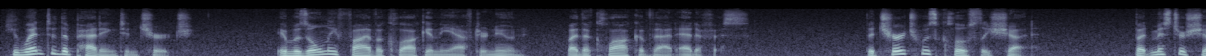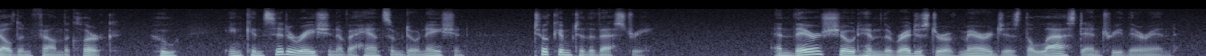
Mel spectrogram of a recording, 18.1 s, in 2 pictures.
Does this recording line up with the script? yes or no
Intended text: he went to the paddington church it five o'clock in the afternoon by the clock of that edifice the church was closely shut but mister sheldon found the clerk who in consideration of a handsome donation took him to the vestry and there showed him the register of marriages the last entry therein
no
